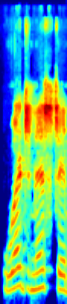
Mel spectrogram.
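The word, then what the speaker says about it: Wednesday: यकीन करें बड़े-बड़े स्टूडेंट्स भी इसे वेडनेसडे बोलते हैं। ठीक है? इसमें डी नहीं आता। ये इसे हम लोगों ने साइलेंट कर देना है। ठीक है? यह प्रोनाउंस नहीं होगा।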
